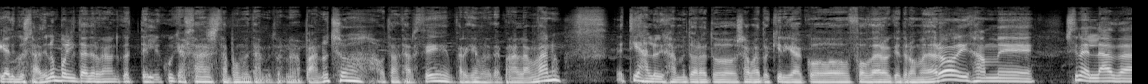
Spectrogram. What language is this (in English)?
Greek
